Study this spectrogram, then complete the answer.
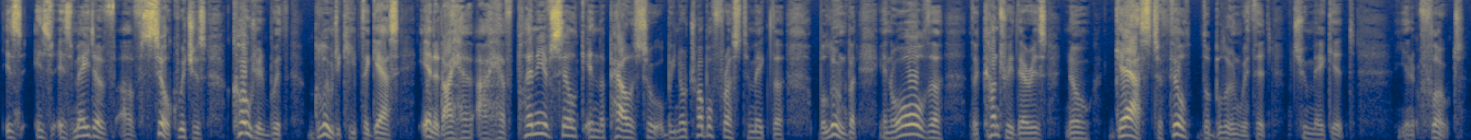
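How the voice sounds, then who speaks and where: A man's voice: mid-range voice, very animated, a little fast, a little mellow, no echo, clean studio sound, pitched above the performer's own voice. A man voicing a nervous, flustered little humbug wizard for an audiobook, stammering and repeating his words. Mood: flustered, musing. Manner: stammering, hesitant, repeating words with ums and chuckles. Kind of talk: audiobook character voice.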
